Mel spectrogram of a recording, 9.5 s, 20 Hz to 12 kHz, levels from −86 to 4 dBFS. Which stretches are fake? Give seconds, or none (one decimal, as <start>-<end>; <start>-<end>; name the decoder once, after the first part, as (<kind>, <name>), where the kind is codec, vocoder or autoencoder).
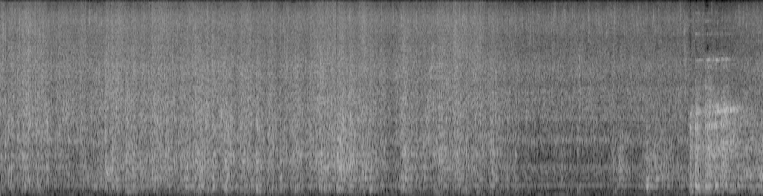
0.0-0.8 (vocoder, Vocos); 2.3-5.5; 7.9-9.5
